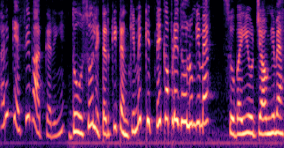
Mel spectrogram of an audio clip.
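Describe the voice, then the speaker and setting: A woman does a cartoonish character voice that is squeaky and extremely high-pitched. She talks very fast with very wide pitch swings. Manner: bold, dramatic.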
